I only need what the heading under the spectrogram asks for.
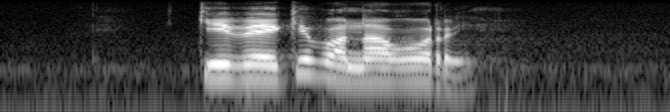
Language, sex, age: Northern Sotho, male, 23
